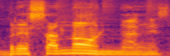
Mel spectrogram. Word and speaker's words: Bresanone: Bresanone.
